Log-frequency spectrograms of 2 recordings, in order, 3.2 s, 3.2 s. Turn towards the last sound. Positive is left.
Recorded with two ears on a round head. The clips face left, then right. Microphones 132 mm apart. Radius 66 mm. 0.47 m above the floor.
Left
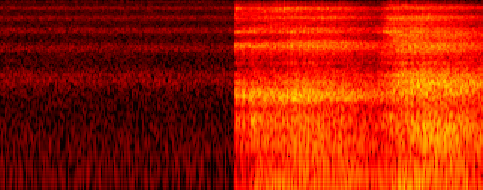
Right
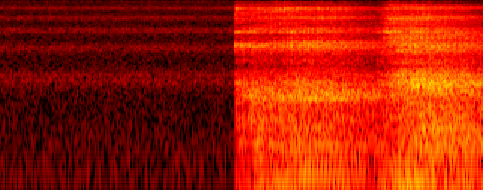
turn(degrees=35)  # may be behind; listen again after turning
